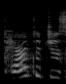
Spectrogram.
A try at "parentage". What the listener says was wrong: Yeah, I think you're not saying it with the right emphasis at the right spots, but yes.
